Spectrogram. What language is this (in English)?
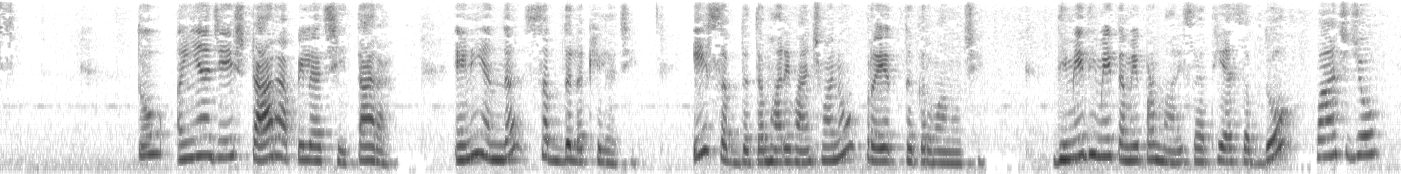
Gujarati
